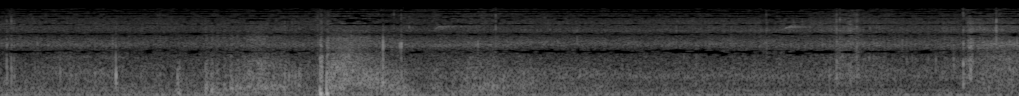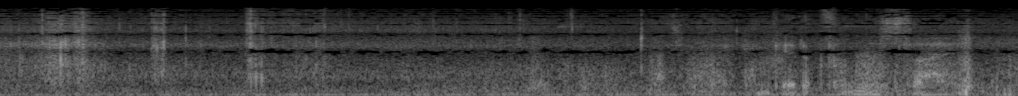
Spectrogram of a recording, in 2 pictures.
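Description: Quiet outdoor background with a few faint, scattered clicks and rustles from a handheld phone being moved about.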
